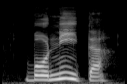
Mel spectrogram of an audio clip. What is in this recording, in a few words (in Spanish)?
"bo-ni-ta", Spanish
